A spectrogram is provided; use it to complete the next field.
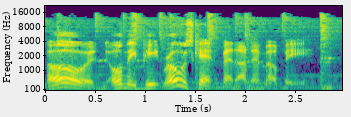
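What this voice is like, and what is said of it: Announcer voice. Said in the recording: “Do you like my announcer voice?”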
